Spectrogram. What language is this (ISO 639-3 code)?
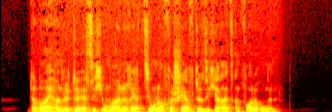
deu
